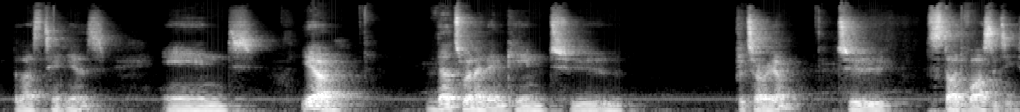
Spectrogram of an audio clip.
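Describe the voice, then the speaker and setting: Casting: man, late 20s, low-pitched, informal podcast storyteller, recorded in a heavily echoing room. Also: darkish tone. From southern Africa, born in Zambia. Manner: informal, conversational, often says "like". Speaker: podcast host. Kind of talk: casual solo podcast storytelling. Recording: very echoey room.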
